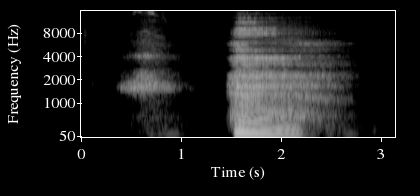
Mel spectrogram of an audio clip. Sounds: Sigh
